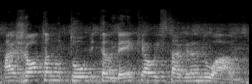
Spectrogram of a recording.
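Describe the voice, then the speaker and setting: High-voiced Brazilian man in echoey garage. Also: a little fast. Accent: Brazilian Portuguese. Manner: explanatory, gestures at the car while talking. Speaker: mechanic and channel host. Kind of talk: casual workshop vlog talk. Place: indoor car repair workshop. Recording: echoey workshop with music underneath.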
